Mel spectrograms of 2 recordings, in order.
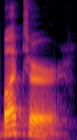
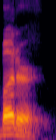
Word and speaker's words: butter: the word butter and the way I just said that with the T sound is usually not the way you'll hear native speakers say it when they are speaking quickly uh usually it will be two T's together will often be a D sound butter okay butter or even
